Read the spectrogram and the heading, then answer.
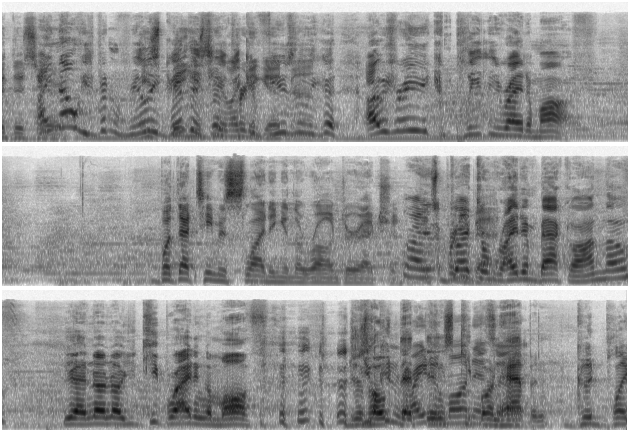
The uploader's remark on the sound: live in studio from the DNVR bar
